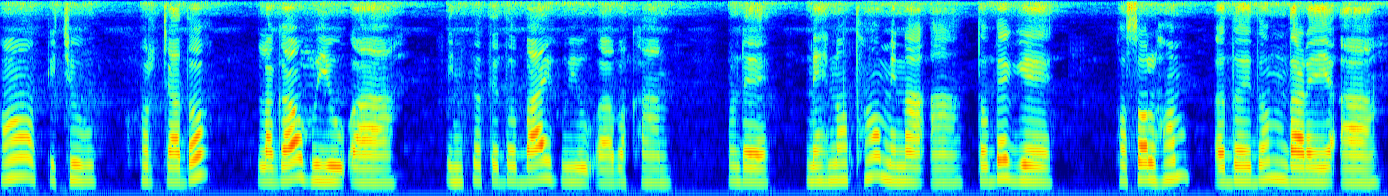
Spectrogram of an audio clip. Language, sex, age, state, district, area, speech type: Santali, female, 45-60, Jharkhand, Seraikela Kharsawan, rural, spontaneous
